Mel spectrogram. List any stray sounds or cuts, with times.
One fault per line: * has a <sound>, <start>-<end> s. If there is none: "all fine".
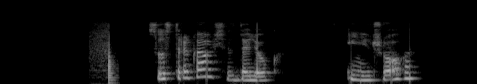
* has a thud, 0.9-1.2 s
